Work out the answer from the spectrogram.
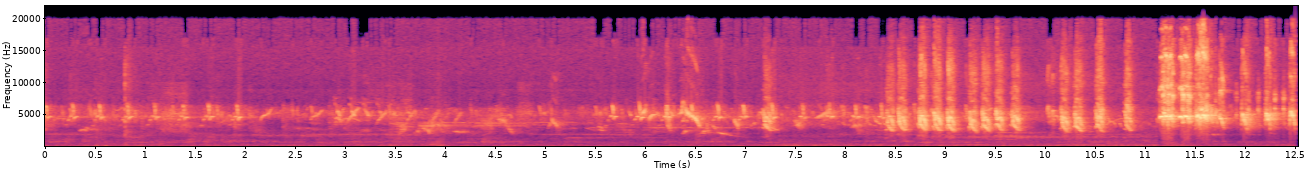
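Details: Natural sparrow chirping from weaver birds: soft, high twittering at first, then loud, rapid runs of sharp, rasping chirps repeated quickly toward the end.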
